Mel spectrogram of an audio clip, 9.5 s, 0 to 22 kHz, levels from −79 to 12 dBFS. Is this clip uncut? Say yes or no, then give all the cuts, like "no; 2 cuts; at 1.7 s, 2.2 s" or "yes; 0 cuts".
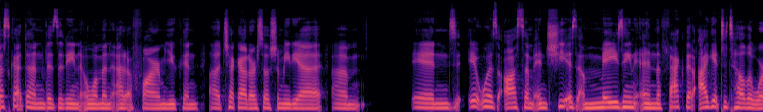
no; 3 cuts; at 2.5 s, 4.1 s, 5.8 s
